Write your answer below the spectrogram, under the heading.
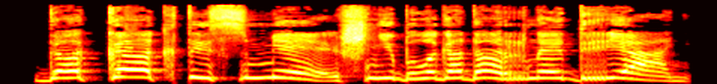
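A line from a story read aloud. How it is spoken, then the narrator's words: Furious roar. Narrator (Russian): взревел в ярости отец года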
